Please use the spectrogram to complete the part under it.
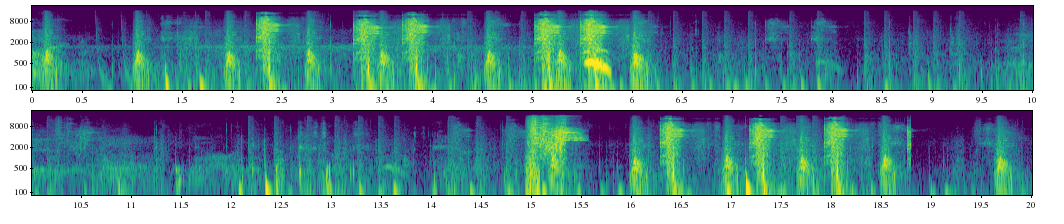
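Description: Swords slash and clash in quick, sharp strikes.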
